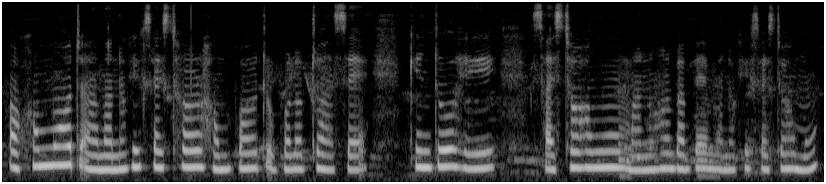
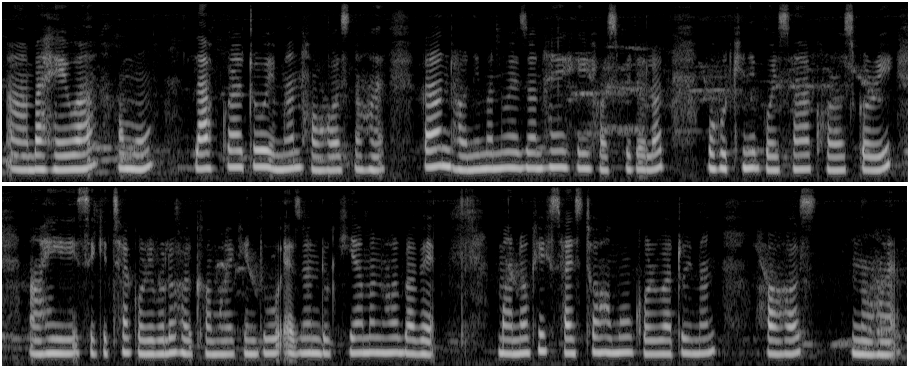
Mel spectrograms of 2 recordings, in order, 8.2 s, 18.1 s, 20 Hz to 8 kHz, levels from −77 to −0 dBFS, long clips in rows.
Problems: constant background noise, background conversations at intervals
